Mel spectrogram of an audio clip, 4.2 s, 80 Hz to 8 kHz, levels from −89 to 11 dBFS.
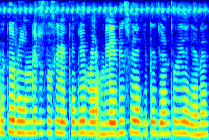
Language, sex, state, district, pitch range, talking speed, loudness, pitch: Punjabi, female, Punjab, Fazilka, 225-240 Hz, 200 wpm, -16 LUFS, 235 Hz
